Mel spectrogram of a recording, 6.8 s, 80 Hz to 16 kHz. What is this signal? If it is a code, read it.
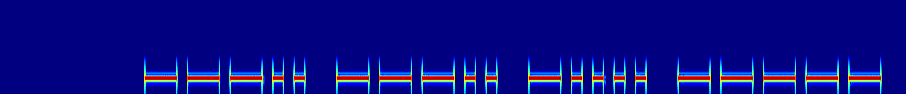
Morse code, heard as a keyed tone, about 15 wpm, 700 Hz. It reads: 8860
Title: Numbers - 4-Digit 15wpm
